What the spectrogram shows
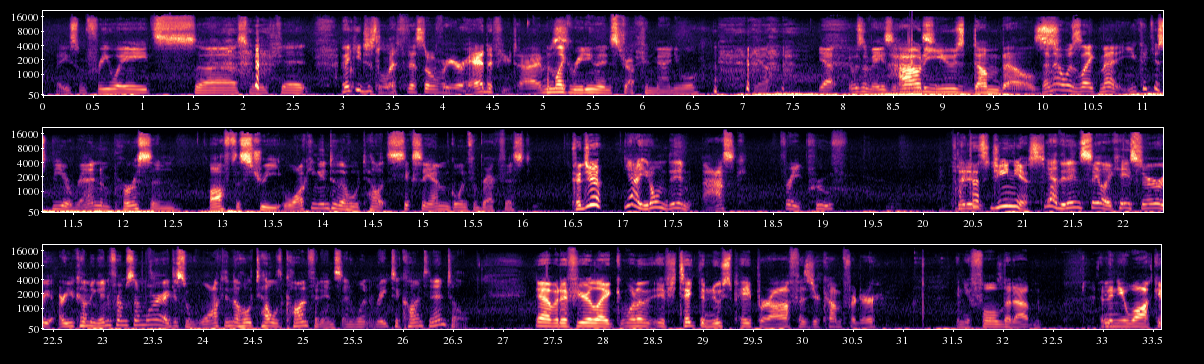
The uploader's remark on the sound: This week's episode was originally recorded in the summer under a gentle breeze and sunny skies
